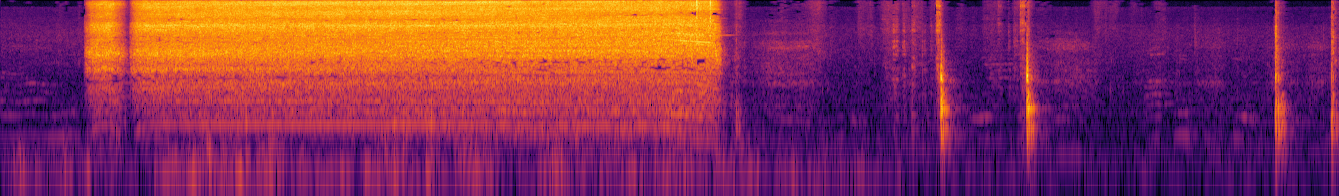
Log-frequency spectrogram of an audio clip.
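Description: Cordless drill-driver driving a long wood screw into timber, the motor running under load at a steady pitch for about five seconds before stopping. A few short sharp knocks follow.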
